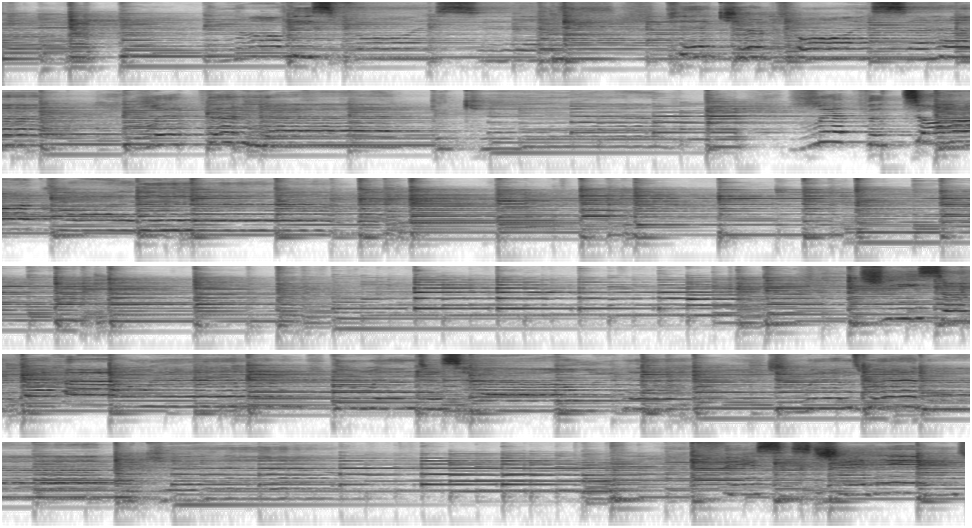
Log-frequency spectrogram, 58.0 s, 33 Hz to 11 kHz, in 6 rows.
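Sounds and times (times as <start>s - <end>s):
acoustic guitar strummed: 0.0s - 58.0s
man singing: 1.2s - 23.6s, 32.3s - 33.3s, 36.7s - 52.6s, 54.4s - 58.0s.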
